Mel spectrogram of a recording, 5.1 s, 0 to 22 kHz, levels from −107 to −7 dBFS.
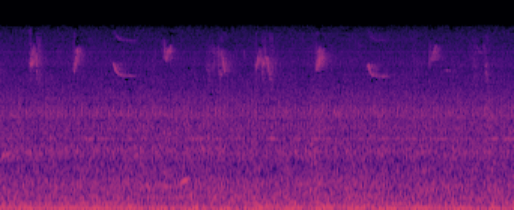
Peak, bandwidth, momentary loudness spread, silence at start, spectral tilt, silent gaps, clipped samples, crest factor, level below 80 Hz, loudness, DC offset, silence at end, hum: -36 dBFS; 13 kHz; 2 LU; 0 s; -3.5 dB/octave; none; under 0.1%; 16 dB; -56 dBFS; -52 LUFS; under 0.1%; 0 s; none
